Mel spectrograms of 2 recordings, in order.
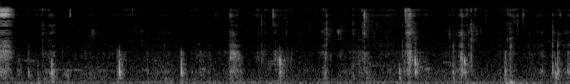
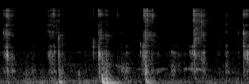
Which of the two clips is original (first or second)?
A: first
